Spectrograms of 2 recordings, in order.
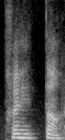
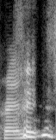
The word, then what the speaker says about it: Printemps: Printemps. Printemps. Just keep remembering that. Printemps.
